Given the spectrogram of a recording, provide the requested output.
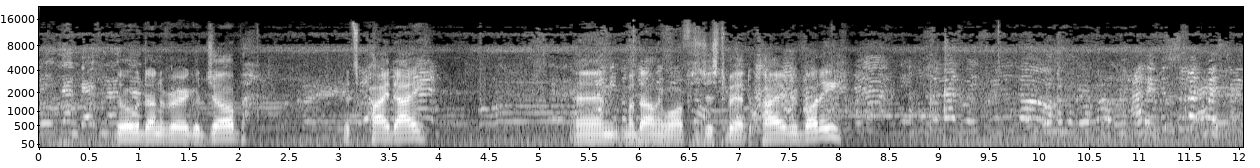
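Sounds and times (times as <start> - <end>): group of people chattering: 0.0 - 12.0.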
